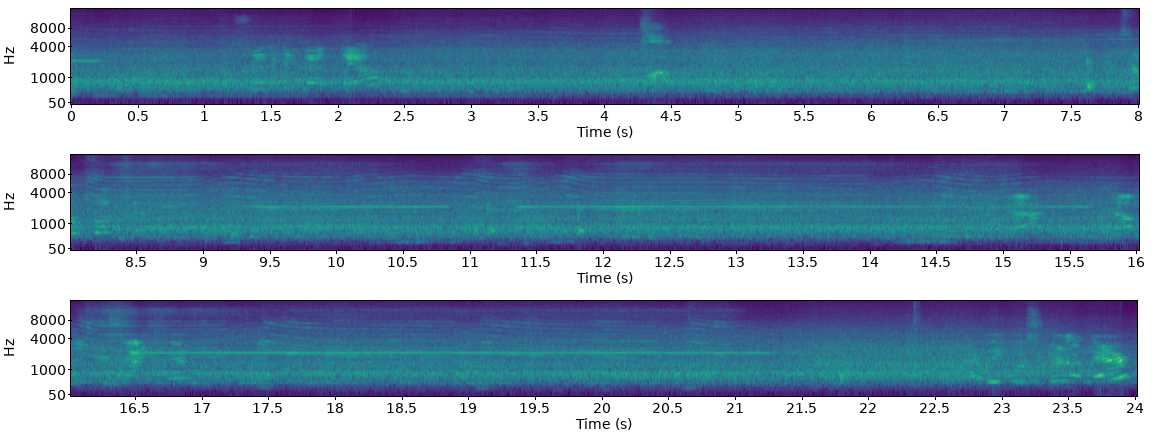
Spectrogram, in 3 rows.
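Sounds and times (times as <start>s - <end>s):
forklift engine running: 0.0s - 8.2s
high hydraulic whine: 0.0s - 23.6s.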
